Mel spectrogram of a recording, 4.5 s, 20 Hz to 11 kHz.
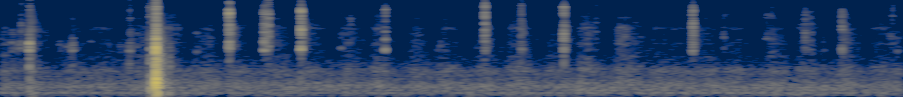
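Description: Small hand cutters snipping and clicking as they trim moisture stringing from inside a 3D-printed TPU part: one sharper click a little under a second in, then a run of faint, irregular clicks.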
